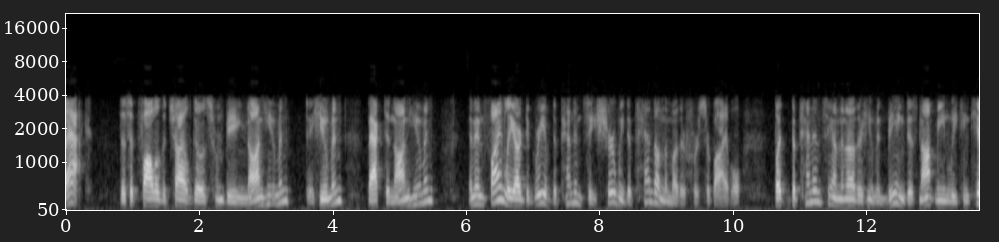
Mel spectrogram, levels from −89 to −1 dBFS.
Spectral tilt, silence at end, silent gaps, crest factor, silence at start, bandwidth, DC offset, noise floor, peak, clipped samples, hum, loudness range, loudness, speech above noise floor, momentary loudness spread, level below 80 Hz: -7 dB/octave; 0 s; none; 22 dB; 0 s; 5.6 kHz; under 0.1%; -54 dBFS; -4 dBFS; under 0.1%; none; 5 LU; -26 LUFS; 28 dB; 13 LU; -66 dBFS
